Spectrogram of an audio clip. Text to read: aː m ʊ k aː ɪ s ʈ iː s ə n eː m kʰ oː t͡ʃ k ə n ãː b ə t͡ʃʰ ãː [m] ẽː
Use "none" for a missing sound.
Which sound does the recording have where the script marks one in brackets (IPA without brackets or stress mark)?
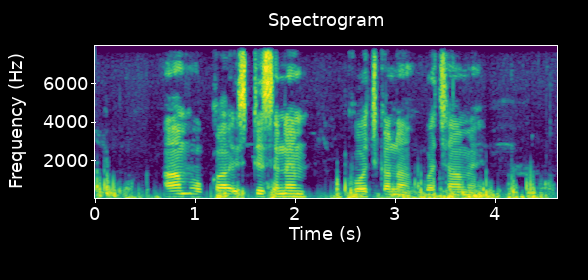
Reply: m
